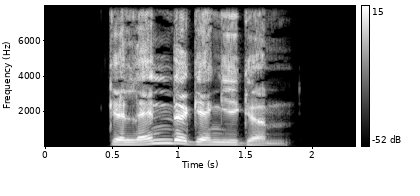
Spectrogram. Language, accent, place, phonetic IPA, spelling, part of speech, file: German, Germany, Berlin, [ɡəˈlɛndəˌɡɛŋɪɡəm], geländegängigem, adjective, De-geländegängigem.ogg
- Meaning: strong dative masculine/neuter singular of geländegängig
